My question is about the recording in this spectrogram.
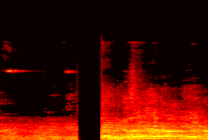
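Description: A short dead silence, then several men talking loudly over one another in a room, a heated crowd commotion.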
